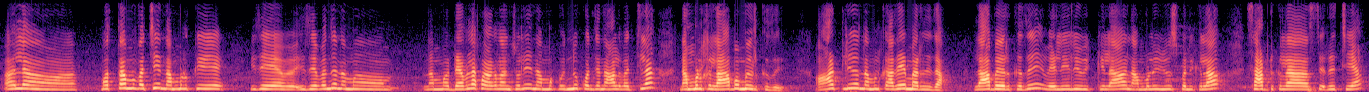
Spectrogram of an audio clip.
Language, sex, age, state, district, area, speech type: Tamil, female, 45-60, Tamil Nadu, Coimbatore, rural, spontaneous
